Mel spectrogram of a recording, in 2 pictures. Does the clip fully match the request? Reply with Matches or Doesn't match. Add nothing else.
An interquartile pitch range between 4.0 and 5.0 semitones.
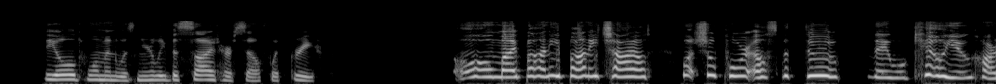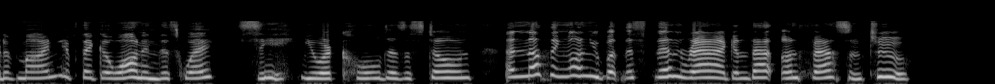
Matches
